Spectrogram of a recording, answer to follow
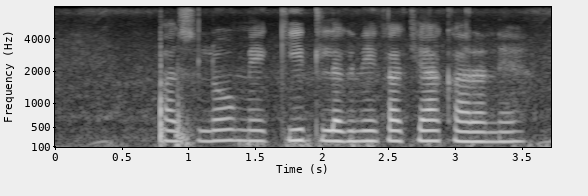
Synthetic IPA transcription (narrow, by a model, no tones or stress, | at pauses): pʰɐslõmẽkiːʈ̪ləɡnekakjaːkaːɾənɦɛː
